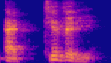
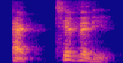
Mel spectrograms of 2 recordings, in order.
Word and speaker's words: activity: Hospital igual en activity. Activity. La segunda T viene entre dos vocales y al principio de una sílaba no acentuada.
